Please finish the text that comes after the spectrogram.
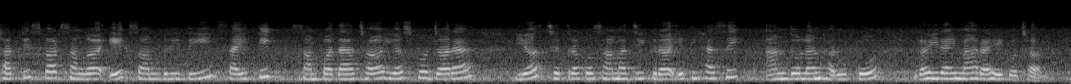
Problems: constant background noise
